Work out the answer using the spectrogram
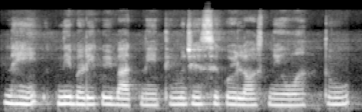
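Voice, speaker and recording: A calm, confident young boss speaks in a soft, breathy tone, as a woman storyteller reads his lines. His delivery is even and flat, in a plain storybook way. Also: medium pitch, normal speed, close to an everyday voice.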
